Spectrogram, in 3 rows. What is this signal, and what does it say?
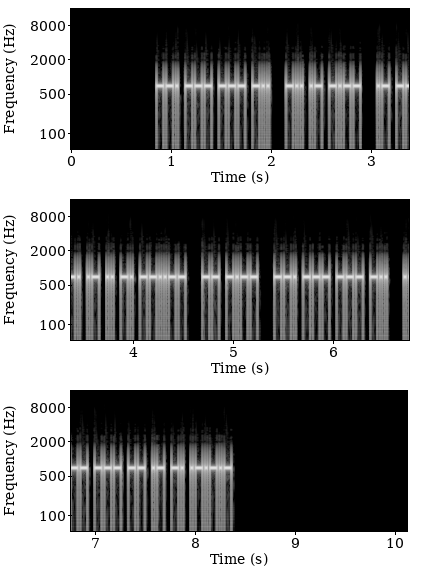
Morse code, heard as a keyed tone, about 50 wpm, 700 Hz. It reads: GOOD DAY AGAIN, MY GOOD WOMAN.
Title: Sentences from Top 1100 Words 50wpm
